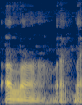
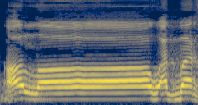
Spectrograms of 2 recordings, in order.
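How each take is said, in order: First: It is said softly, barely audible. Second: It is said loudly, projected outward.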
